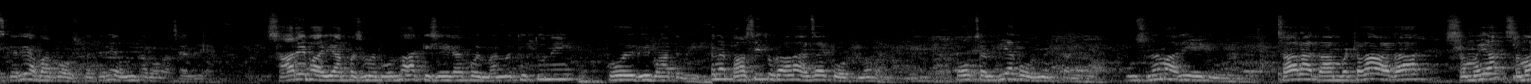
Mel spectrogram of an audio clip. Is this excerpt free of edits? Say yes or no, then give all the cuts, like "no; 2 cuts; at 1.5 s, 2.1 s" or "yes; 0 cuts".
no; 2 cuts; at 7.1 s, 12.8 s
